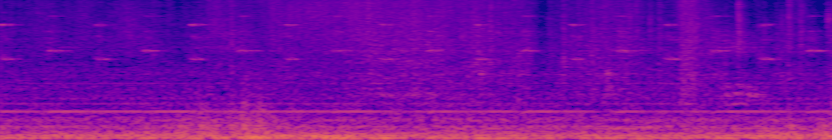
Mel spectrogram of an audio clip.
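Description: Aizu Railway diesel sightseeing train running, with a continuous low rumble and a faint steady whine. Faint high pips repeat a couple of times a second.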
